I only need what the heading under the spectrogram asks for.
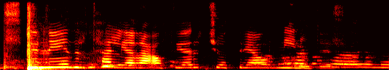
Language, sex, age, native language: Icelandic, female, 12, Icelandic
